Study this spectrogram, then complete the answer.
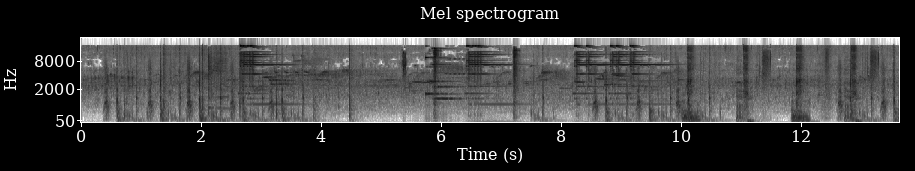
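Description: Cheerful game chimes and clicks sound as buildings are worked on.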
